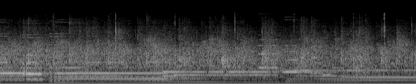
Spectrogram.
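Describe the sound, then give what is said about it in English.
An audience at a church gathering claps for themselves steadily and continuously for a few seconds, a dense wash of applause, while sustained keyboard chords hold and shift underneath. “And one last thing, clap for yourselves for enduring up to this stage.”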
